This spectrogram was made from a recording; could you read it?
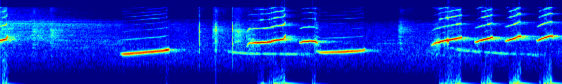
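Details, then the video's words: White-rumped shama song for provoking other shamas: a soft hiss, then a rising whistle, clicks, and varied whistled phrases, ending with a quick series of four or five bright rising notes. "murai batu gacor AMPUH UNTUK pancingan murai batu agar emosi"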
